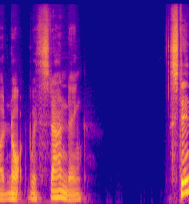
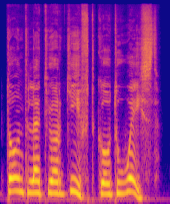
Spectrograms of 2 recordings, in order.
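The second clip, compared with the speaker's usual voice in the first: remembered voice, pitched high; Amelia; 11 semitones higher than usual. A narrator's reading. Woman's remembered advice to rider, high voice. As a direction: say it high, as an echoing reminder. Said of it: "Amelia's words popped".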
